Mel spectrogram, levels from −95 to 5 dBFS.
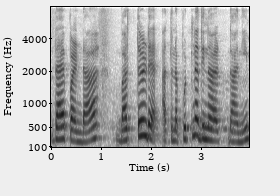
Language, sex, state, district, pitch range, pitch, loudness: Tulu, female, Karnataka, Dakshina Kannada, 220-260 Hz, 240 Hz, -15 LUFS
